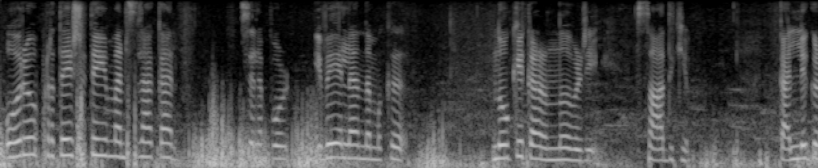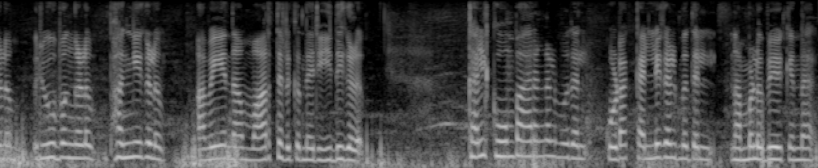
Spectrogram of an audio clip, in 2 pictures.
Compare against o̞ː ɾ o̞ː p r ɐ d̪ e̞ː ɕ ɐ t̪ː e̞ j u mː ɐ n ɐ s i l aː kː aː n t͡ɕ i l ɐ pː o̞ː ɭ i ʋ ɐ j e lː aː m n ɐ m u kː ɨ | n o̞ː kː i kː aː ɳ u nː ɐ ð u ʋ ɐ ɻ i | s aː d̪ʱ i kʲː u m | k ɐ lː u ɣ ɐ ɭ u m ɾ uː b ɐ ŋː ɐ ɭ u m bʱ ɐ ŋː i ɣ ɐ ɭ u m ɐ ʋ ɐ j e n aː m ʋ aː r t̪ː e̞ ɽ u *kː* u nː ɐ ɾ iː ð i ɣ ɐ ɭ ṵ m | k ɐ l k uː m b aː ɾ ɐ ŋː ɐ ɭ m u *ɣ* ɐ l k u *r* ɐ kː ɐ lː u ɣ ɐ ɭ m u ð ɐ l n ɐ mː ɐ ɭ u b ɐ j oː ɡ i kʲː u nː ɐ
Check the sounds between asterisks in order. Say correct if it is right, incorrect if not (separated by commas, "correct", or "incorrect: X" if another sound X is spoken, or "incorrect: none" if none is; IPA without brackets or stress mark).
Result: correct, incorrect: ð, incorrect: ɽ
